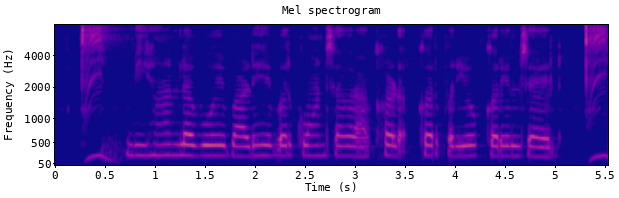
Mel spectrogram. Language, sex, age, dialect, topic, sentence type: Chhattisgarhi, female, 18-24, Northern/Bhandar, agriculture, question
